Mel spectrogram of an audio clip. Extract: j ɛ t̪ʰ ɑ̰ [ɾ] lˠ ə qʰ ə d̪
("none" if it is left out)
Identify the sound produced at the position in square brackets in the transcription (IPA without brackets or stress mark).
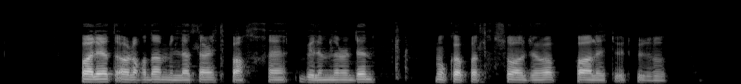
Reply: ɾ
